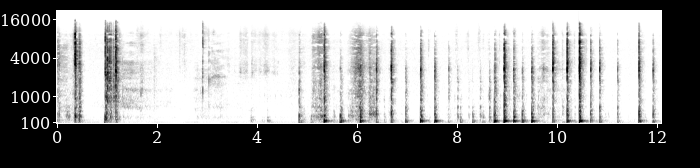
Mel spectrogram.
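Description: A clear acrylic stamp block tapped again and again onto a Memento ink pad to ink the stamp: short light knocks, about four a second, starting about five seconds in. A couple of single clicks come near the start.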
